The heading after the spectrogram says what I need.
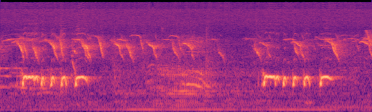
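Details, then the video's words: Javanese local zebra dove, seven years in care and singing well, used to coax lazy doves to sing: two rapid rattled bursts of about five bubbling notes each, separated by a pause, with many small birds twittering behind. "Perkutut lokal Jawa gacor untuk pancingan perkutut yang malas bunyi"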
